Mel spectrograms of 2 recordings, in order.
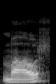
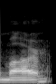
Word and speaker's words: Már: My name is Mah or um everyone just calls me Mar because people generally can't pronounce it correctly. So Mar is fine. You can call me Marah.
